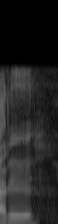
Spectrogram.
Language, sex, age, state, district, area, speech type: Bodo, female, 45-60, Assam, Kokrajhar, urban, spontaneous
